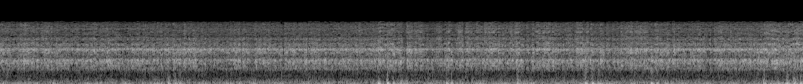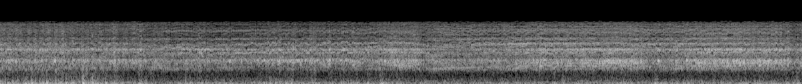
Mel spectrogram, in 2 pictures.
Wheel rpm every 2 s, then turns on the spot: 230, 230, 230, 230, 210, 200, 210, 230.
none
